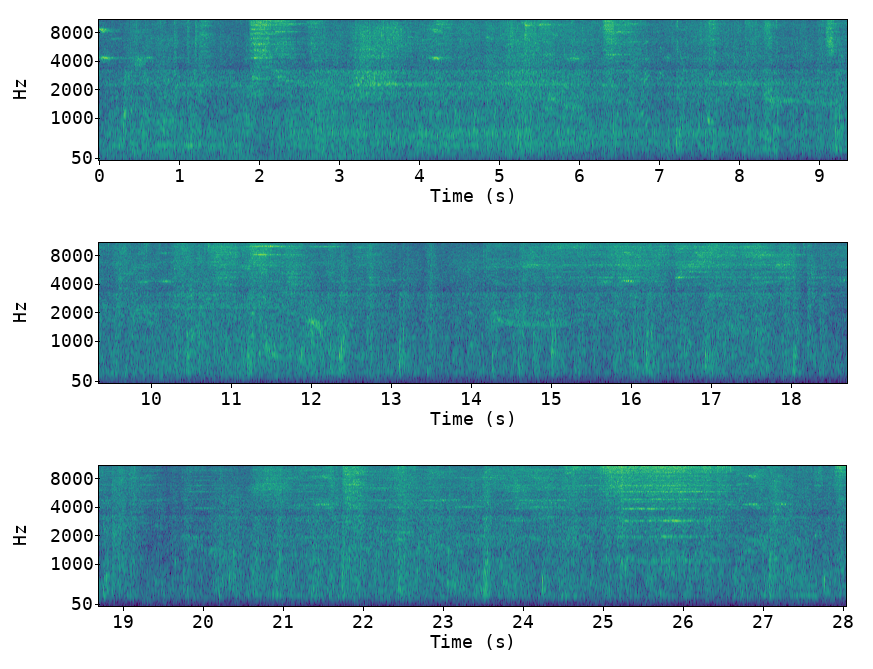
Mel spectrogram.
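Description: Sri Lanka Railways diesel train passing slowly over points and curved track. A low engine hum in the first few seconds fades, leaving steady wheel clatter with many clicks over rail joints and points, and high wheel squeal on the curves now and then.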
